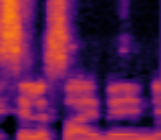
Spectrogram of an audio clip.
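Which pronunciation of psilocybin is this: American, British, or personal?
American. The word is said the American way. This is how people in America say it. "In America, they say"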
